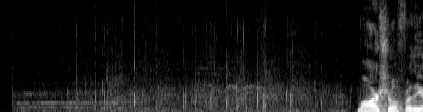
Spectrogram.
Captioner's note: audience applauding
